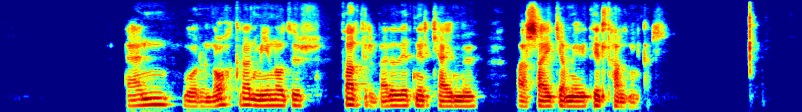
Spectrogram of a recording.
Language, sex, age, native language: Icelandic, male, 30-39, Icelandic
